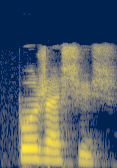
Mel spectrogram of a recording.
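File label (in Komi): "пӧжасьысь", Komi, female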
